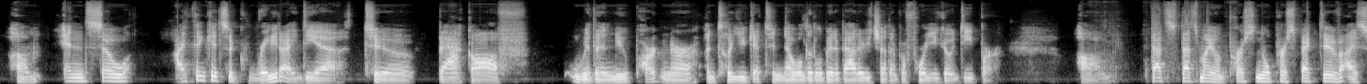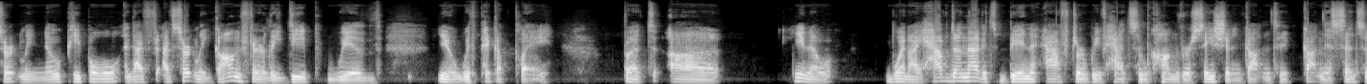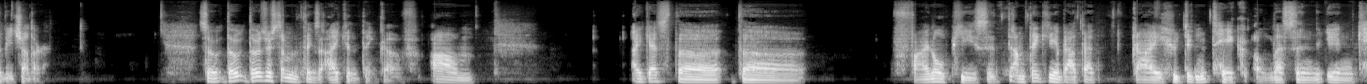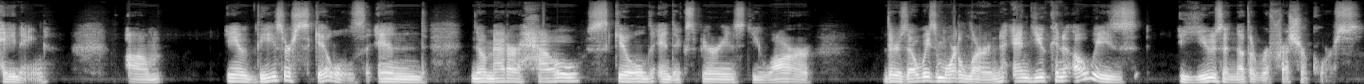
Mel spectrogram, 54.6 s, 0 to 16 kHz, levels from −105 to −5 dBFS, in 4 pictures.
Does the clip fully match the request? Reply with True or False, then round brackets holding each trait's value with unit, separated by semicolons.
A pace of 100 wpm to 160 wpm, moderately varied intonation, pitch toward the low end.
True (155 wpm; 4.1 semitones; 120 Hz)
